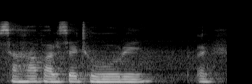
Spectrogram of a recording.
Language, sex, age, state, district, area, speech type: Bodo, male, 18-30, Assam, Kokrajhar, rural, spontaneous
